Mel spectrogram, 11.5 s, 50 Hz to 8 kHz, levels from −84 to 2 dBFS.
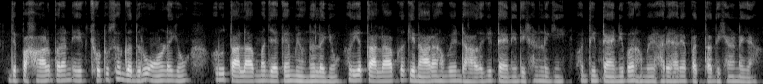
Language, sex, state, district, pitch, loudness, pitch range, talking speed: Hindi, male, Uttarakhand, Tehri Garhwal, 130 Hz, -21 LUFS, 125-140 Hz, 195 wpm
